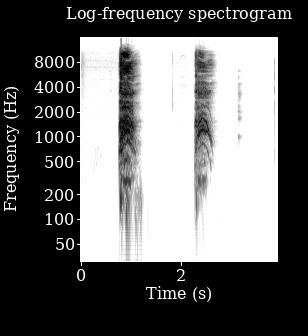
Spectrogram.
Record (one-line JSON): {"cough_length": "3.9 s", "cough_amplitude": 30469, "cough_signal_mean_std_ratio": 0.29, "survey_phase": "beta (2021-08-13 to 2022-03-07)", "age": "45-64", "gender": "Male", "wearing_mask": "No", "symptom_none": true, "smoker_status": "Never smoked", "respiratory_condition_asthma": false, "respiratory_condition_other": false, "recruitment_source": "REACT", "submission_delay": "3 days", "covid_test_result": "Negative", "covid_test_method": "RT-qPCR"}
